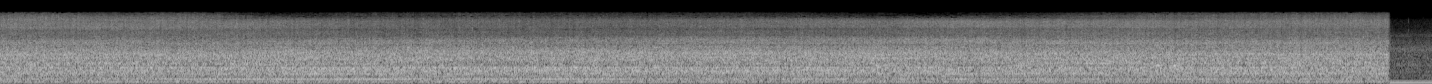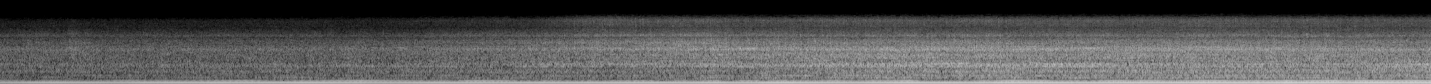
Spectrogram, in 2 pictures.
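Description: Log truck engine running with a broad, even noise for the first half. About halfway through it changes abruptly to a steady low idling hum that grows a little louder toward the end.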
